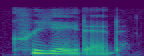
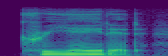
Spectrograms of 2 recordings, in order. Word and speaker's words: created: So this is 3 syllables.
